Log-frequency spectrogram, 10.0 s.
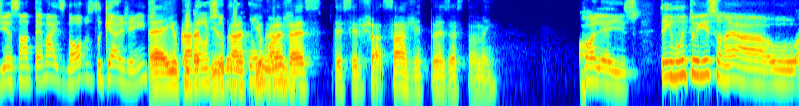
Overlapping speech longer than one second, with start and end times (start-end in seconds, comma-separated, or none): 1.9-3.7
